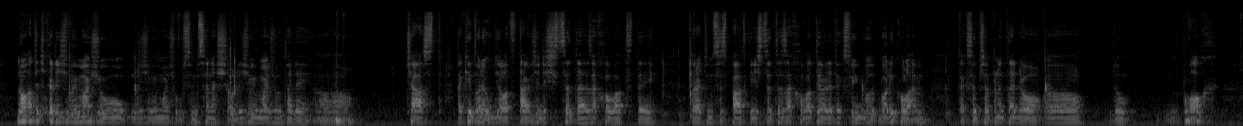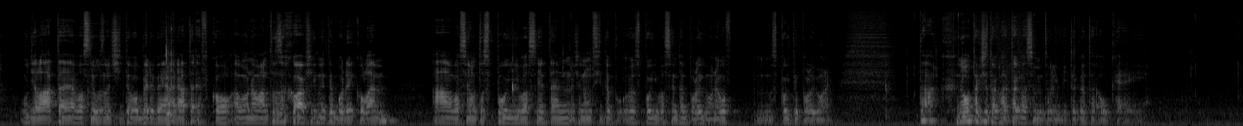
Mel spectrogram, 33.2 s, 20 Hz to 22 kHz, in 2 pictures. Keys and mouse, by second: 0.9 Tab, 2.2 click, 3.0 Delete, 5.4 middle click, 6.1 middle click, 7.0 middle click, 9.1 ctrl+z, 10.7 Tab, 12.6 Tab, 15.8 click, 18.8 f, 22.6 Tab, 24.1 middle drag, 24.6 Tab, 28.7 middle drag, 29.5 middle click, 30.3 middle click, 32.4 middle click.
